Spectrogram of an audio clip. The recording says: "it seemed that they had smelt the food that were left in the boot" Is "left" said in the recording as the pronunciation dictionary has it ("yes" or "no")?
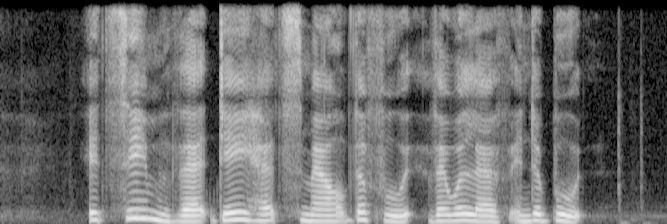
yes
